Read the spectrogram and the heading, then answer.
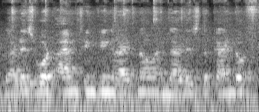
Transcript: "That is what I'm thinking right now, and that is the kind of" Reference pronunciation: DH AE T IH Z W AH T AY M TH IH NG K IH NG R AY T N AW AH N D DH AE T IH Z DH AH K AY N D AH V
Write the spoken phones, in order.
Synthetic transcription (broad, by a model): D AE T IH Z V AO T AY M T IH NG K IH NG R AY T N AW AH N D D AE T IH Z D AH K AY N D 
